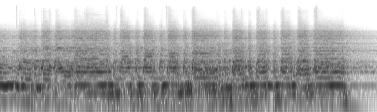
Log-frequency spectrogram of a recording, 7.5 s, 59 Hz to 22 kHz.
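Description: A crunchy overdriven electric guitar played through a Boss BC-2 Combo Drive pedal with the gain turned up to crunch plays steady chords and riffs, loud and continuous, ending with a ringing fade.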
